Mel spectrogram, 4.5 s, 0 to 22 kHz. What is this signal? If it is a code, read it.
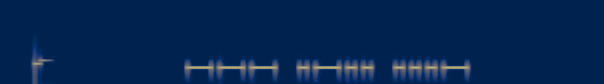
Morse code, heard as a keyed tone, about 20 wpm, 700 Hz. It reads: OLV
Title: USA Call Sign Postfixes - 3 Letters 20wpm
